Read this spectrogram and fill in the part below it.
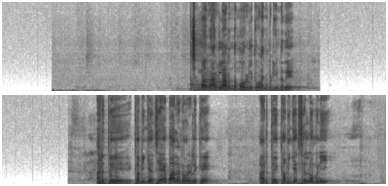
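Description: A man speaks through a microphone, amplified in a room.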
